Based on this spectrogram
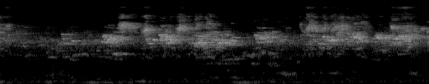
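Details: Budgerigars chattering continuously, many overlapping high scratchy chirps and warbling notes rising and falling in loud waves.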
